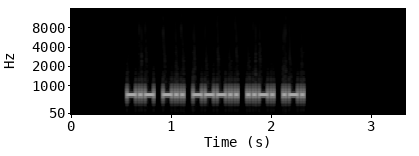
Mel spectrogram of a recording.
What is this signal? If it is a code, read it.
Morse code, heard as a keyed tone, about 50 wpm, 700 Hz. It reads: KD8FR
